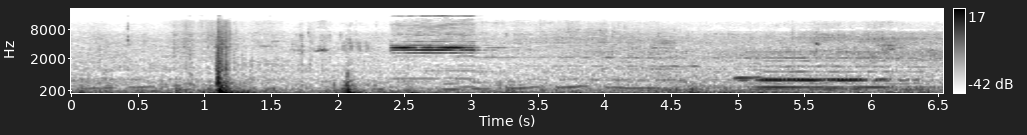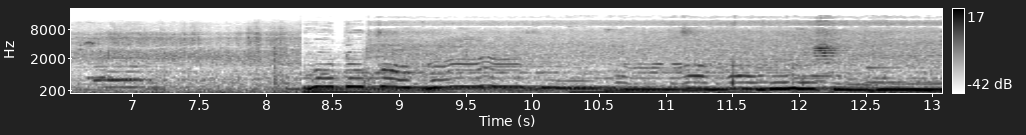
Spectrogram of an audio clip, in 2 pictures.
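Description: Low rumble of a car driving, heard from inside the cabin, with a couple of sharp knocks in the first seconds. Background music comes in and carries the sound from about eight seconds in.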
